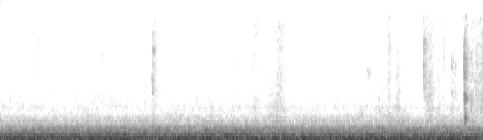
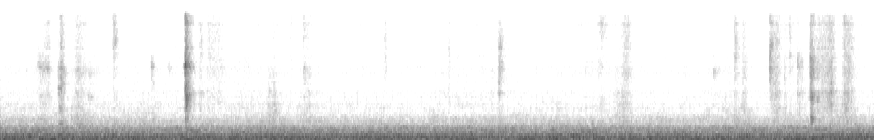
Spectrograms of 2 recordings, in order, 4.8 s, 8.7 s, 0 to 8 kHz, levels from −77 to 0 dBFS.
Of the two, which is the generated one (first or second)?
second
